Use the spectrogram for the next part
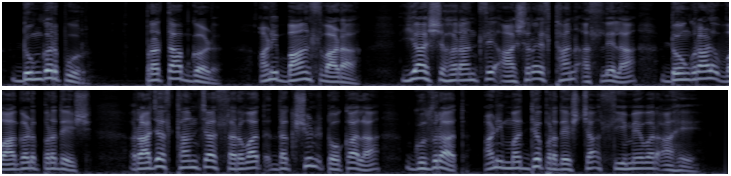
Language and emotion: Marathi, neutral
